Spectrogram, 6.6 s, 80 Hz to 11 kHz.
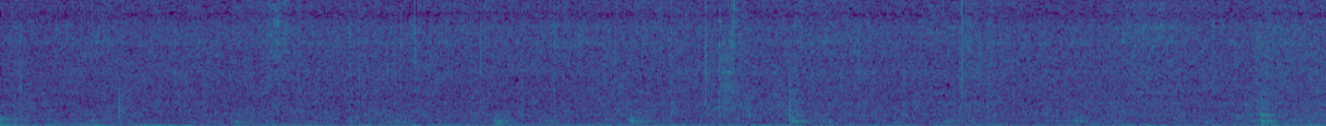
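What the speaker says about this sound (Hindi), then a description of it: "भिंडी को मैंने 3 मिनट के लिए फ्राई कर लिया है।" Okra sizzles steadily in a hot pan for aloo bhindi, making a constant, fairly loud frying hiss with small pops and crackles scattered through it and no voices.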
